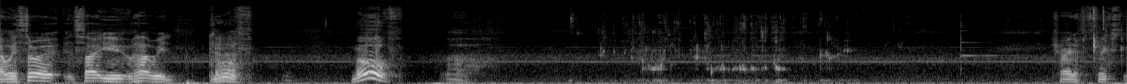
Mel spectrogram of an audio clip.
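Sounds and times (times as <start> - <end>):
speech: 0.0 - 2.6, 3.5 - 4.8, 10.6 - 11.2
faint constant hum: 0.0 - 11.2
drink pouring into a glass: 5.7 - 8.6.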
